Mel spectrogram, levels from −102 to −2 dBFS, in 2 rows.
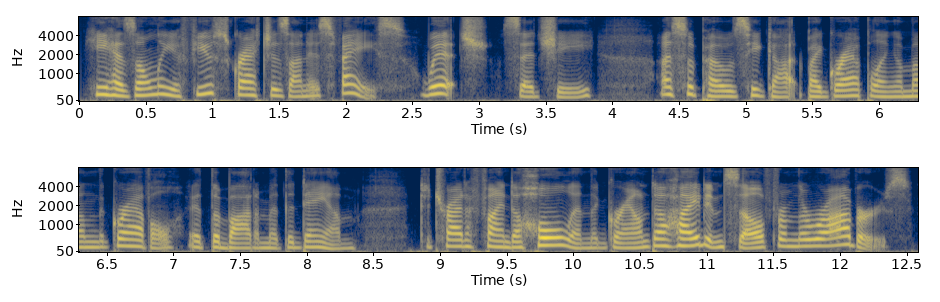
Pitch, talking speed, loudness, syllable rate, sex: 205 Hz, 200 wpm, -19 LUFS, 4.6 syllables/s, female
